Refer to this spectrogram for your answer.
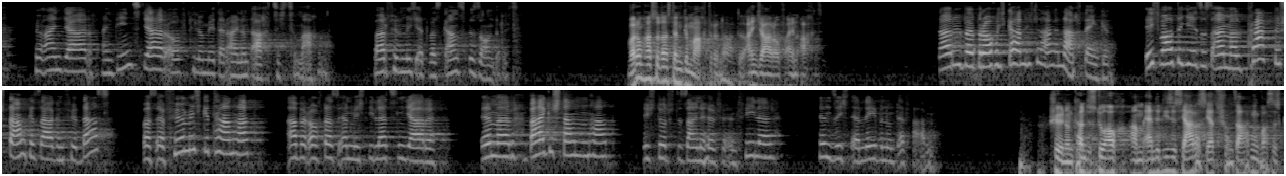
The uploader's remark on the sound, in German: Sylvestergottesdienst in Neuland. Ein Gottesdienst der Gemeinsamen Gemeindearbeit Neuland, durchgeführt und aufgenommen in der Kirche der Mennoniten Gemeinde Neuland.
